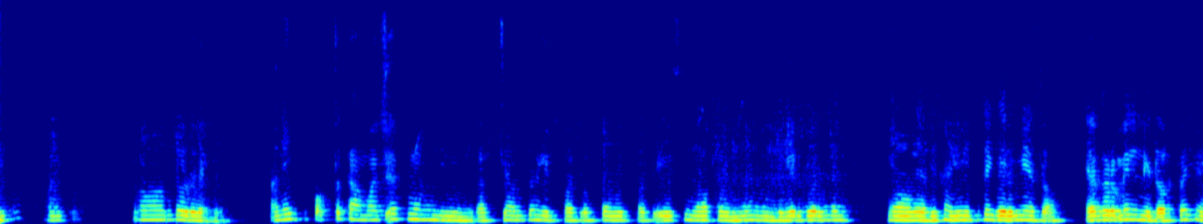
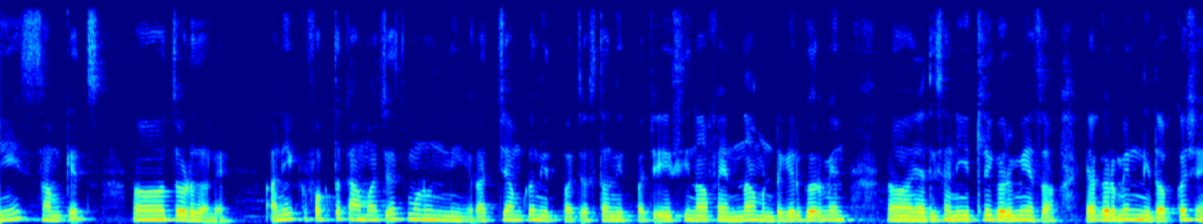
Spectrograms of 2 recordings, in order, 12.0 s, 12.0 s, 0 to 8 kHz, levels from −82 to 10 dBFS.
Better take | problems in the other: second | noise reduction (neural mask model DeepFilterNet 3)

